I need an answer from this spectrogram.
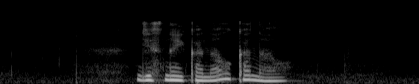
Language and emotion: Russian, neutral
